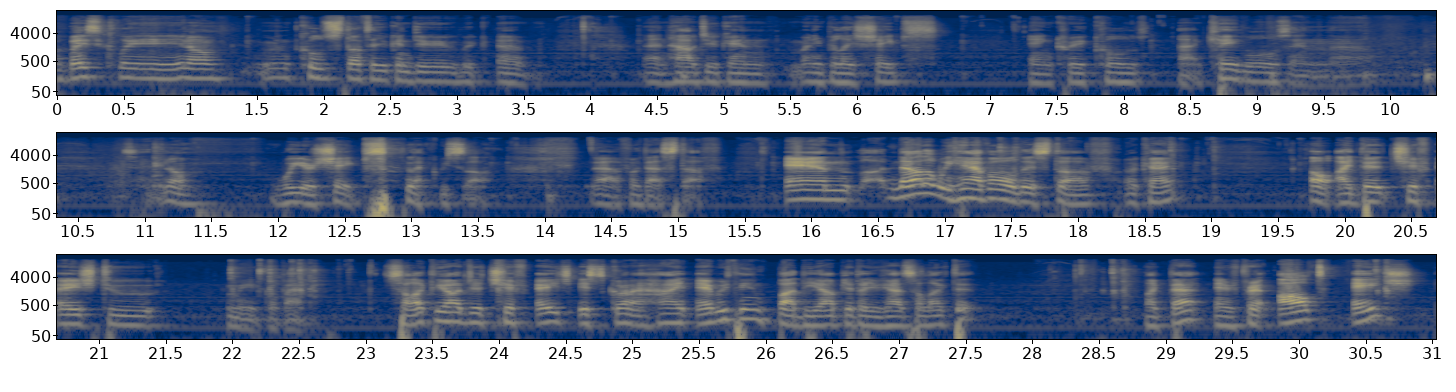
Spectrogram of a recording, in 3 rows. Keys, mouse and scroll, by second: 1.4 click, 2.2 click, 4.1 middle click, 6.3 middle click, 6.8-8.2 middle drag, 11.8 middle click, 12.3 middle click, 13.6 middle click, 14.8 middle click, 15.6 click, 16.5 click, 17.5 shift+h, 18.8 shift+middle click, 19.6 click, 22.2 alt+h, 24.0 alt+a, 28.1 click, 28.6 shift+h, 30.6 alt+h.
